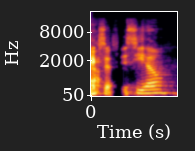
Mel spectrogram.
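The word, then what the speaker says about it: ExOfficio: I wish I can remember it I cannot pronounce this word it's EXO ffi CIO ex EXO ffi C IO C IO yeah ex aicio yeah uh I use a lot of their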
